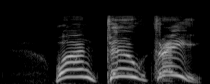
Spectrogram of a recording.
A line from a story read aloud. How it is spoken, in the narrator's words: she heard Puck shout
